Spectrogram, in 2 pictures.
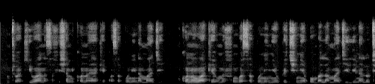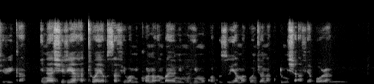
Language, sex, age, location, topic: Swahili, female, 25-35, Nairobi, health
